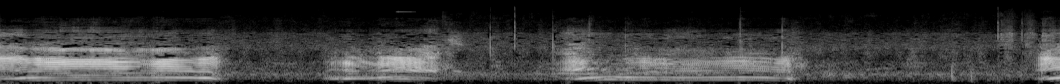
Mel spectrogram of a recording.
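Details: Wild buffalo under attack by a lion pride while a second buffalo intervenes; repeated hoarse, moaning bellows, some wavering and falling in pitch, separated by brief gaps of quieter background noise.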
